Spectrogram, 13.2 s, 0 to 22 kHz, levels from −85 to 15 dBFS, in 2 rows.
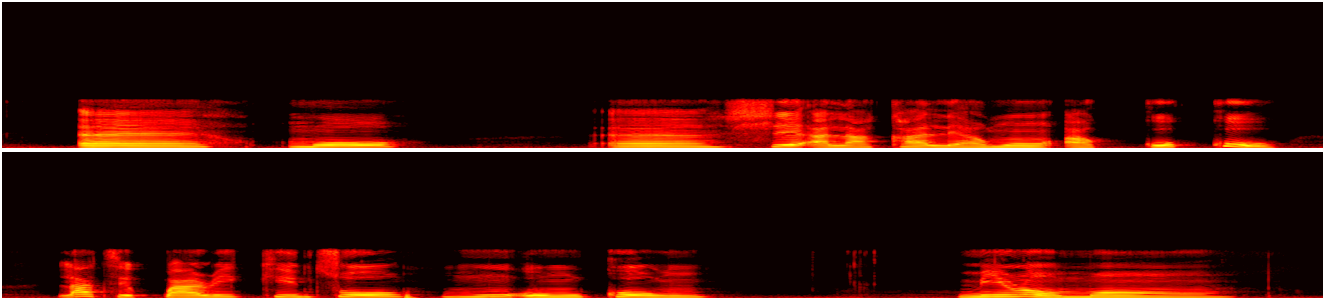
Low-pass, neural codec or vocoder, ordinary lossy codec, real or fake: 7.2 kHz; none; none; real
